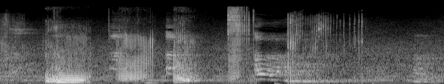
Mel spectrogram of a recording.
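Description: A string of comic fart noises: about five short bursts in quick succession, varying in pitch, with one short hissing burst near the middle.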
